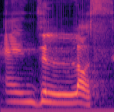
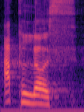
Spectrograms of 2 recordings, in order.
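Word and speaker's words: ἄγγελος: Kalau AGGLOS, kalau bahasa Yunani dibacanya angelos gitu ya, bukan aglos.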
